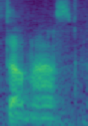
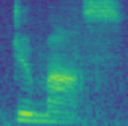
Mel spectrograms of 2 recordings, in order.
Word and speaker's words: Dumas: off uh dumbass yes his name is dumbass I'm sorry it's pronounced Dumas so yes we're actually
